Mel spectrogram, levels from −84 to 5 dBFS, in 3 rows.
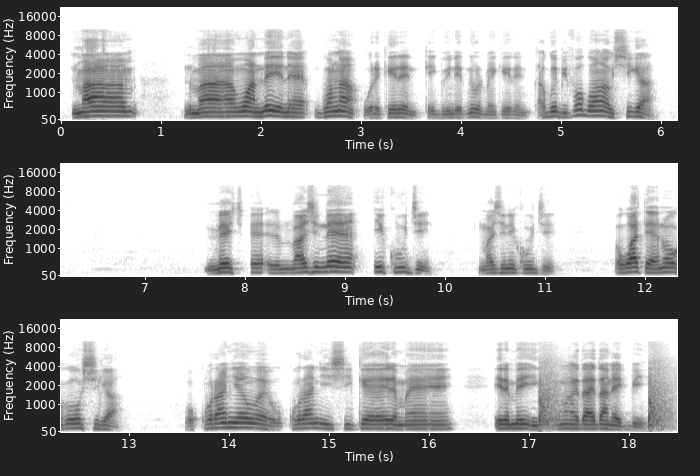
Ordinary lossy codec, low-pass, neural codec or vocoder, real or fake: none; 9.9 kHz; vocoder, 22.05 kHz, 80 mel bands, WaveNeXt; fake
